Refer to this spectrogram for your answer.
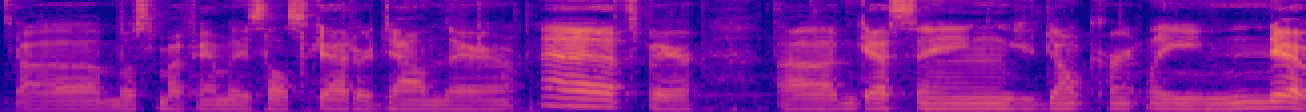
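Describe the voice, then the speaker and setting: A man speaks at a moderate pace and medium pitch, with a slight Southern US accent and ordinary pitch variation. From US South. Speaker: streamer. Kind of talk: gameplay commentary with reading dialogue aloud. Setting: live stream.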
